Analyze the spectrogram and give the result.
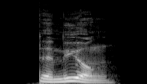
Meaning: effort; endeavor
- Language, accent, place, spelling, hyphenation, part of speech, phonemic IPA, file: German, Germany, Berlin, Bemühung, Be‧müh‧ung, noun, /ˌbəˈmyːʊŋ/, De-Bemühung.ogg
